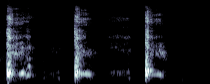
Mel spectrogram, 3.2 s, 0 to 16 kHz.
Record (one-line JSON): {"three_cough_length": "3.2 s", "three_cough_amplitude": 32767, "three_cough_signal_mean_std_ratio": 0.3, "survey_phase": "alpha (2021-03-01 to 2021-08-12)", "age": "18-44", "gender": "Female", "wearing_mask": "No", "symptom_cough_any": true, "symptom_fatigue": true, "symptom_headache": true, "symptom_change_to_sense_of_smell_or_taste": true, "symptom_loss_of_taste": true, "symptom_onset": "3 days", "smoker_status": "Current smoker (11 or more cigarettes per day)", "respiratory_condition_asthma": false, "respiratory_condition_other": false, "recruitment_source": "Test and Trace", "submission_delay": "1 day", "covid_test_result": "Positive", "covid_test_method": "RT-qPCR", "covid_ct_value": 13.6, "covid_ct_gene": "ORF1ab gene", "covid_ct_mean": 14.0, "covid_viral_load": "26000000 copies/ml", "covid_viral_load_category": "High viral load (>1M copies/ml)"}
